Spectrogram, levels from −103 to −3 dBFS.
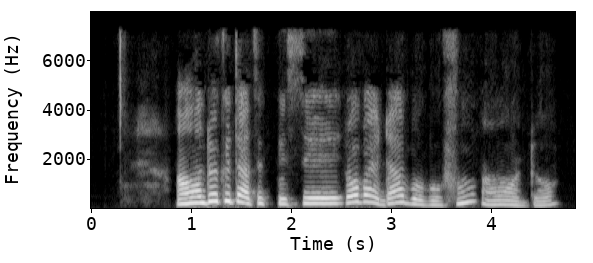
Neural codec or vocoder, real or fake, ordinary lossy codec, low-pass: codec, 16 kHz, 4 kbps, FreqCodec, smaller model; fake; MP3, 64 kbps; 7.2 kHz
